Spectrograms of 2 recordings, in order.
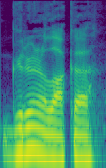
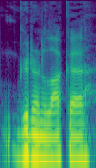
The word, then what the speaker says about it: Grünerløkka: If you want to spend some time in a neighborhood for nightlife, like we mentioned before, Grünerløkka is the neighborhood probably that you want to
